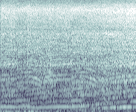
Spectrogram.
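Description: A chainsaw in the video game Lumberjack's Dynasty runs loud and steady with a buzzing engine drone whose pitch wavers slightly, filling the whole stretch with no talk.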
